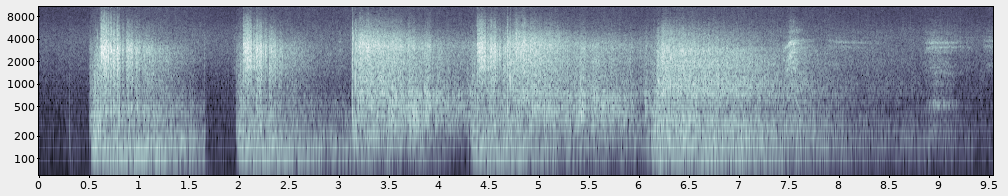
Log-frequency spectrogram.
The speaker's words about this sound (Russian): Взрыв.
